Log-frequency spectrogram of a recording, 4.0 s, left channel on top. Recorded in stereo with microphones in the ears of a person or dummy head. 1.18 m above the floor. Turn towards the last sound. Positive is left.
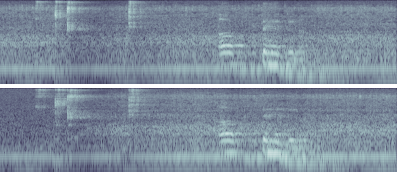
turn(degrees=75)  # may be behind; listen again after turning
